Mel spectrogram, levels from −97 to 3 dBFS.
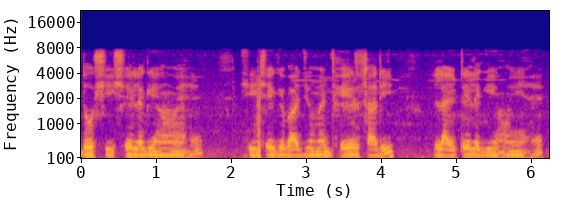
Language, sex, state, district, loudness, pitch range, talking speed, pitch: Hindi, male, Uttar Pradesh, Lucknow, -16 LUFS, 85-90 Hz, 145 wpm, 85 Hz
